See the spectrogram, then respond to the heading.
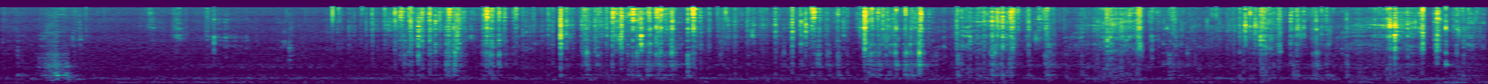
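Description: A solid, dry, white rectangular bar of soap, hand-sized and held in the hand, is shaved with a utility knife blade so that curls of soap peel off. The result is a quiet run of crisp, bright scraping and crackling strokes, with short bursts rising over a soft hiss.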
